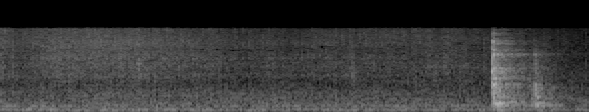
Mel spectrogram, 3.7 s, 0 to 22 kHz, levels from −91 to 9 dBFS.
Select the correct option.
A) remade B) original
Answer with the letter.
B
